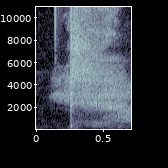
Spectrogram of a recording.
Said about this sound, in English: That's my dog snoring, by the way.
